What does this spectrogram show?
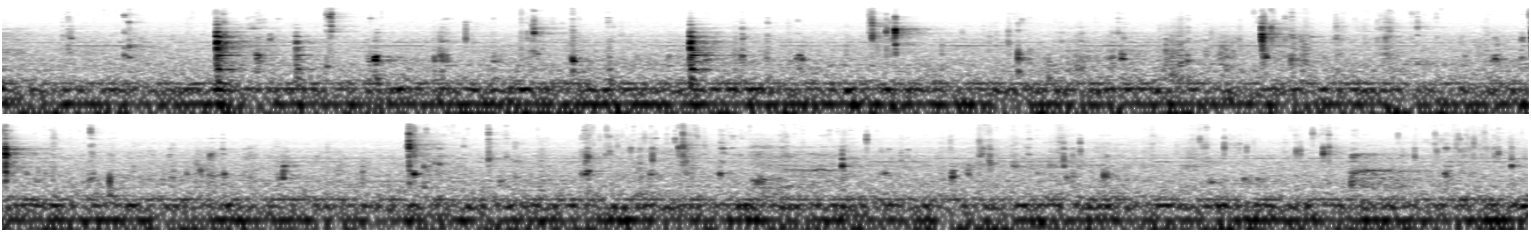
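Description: A person chewing a mouthful of chewy rice cake, with scattered wet mouth clicks every second or two.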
